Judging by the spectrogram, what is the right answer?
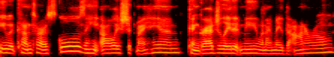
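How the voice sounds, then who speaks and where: A woman with an American accent, fairly low in pitch, with ordinary pitch variation and a dry, close sound free of echo. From US Midwest, Indianapolis. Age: 30s. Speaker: public commenter, mental health therapist. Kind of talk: public comment at a board meeting. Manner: soft-spoken.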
